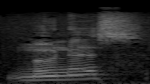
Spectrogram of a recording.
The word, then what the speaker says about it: munus: Uh, then he went on uh, to discuss basically the, the uh, basic introduction of chariot racing, theater, and uh, the munus. Would that be how it's pronounced? The munis? Munus.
